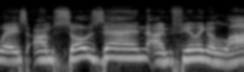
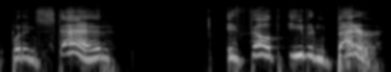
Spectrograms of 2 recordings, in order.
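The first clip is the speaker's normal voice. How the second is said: usual speaking voice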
